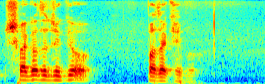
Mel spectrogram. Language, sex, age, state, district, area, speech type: Odia, male, 60+, Odisha, Ganjam, urban, spontaneous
